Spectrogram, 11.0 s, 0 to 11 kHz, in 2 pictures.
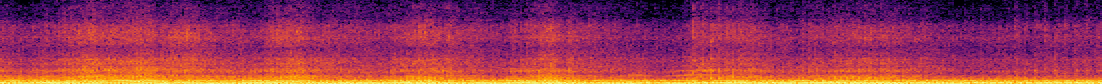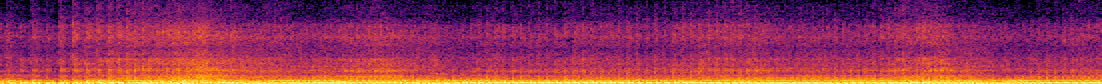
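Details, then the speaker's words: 1987 Honda Super Magna four-cylinder, sat about 10 years in a field, first idle: lumpy, uneven, stumbling, smoky idle gradually clearing up. It is misfiring, not yet hitting all four cylinders. "It's definitely not happy, but it's starting to clear up a little bit more and more."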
